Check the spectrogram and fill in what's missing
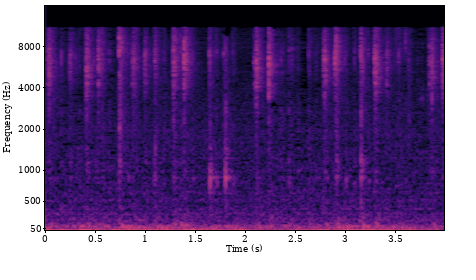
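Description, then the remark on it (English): Rapid typing on a computer keyboard while entering text into an application, a steady stream of light, crisp key clicks with uneven rhythm over a low background hum, no voices. “All right, so at any rate, here we are within our application now, and I'm going to hit the page up button on my keyboard, which should allow me to start typing.”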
